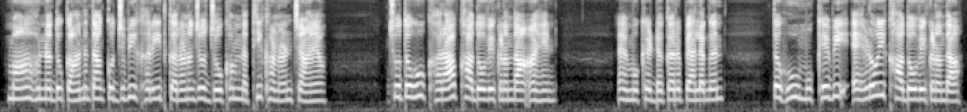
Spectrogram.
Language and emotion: Sindhi, fearful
